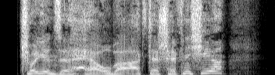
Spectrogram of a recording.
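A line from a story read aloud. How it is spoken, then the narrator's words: Called out excitedly. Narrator (German): rief Pelz aufgeregt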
